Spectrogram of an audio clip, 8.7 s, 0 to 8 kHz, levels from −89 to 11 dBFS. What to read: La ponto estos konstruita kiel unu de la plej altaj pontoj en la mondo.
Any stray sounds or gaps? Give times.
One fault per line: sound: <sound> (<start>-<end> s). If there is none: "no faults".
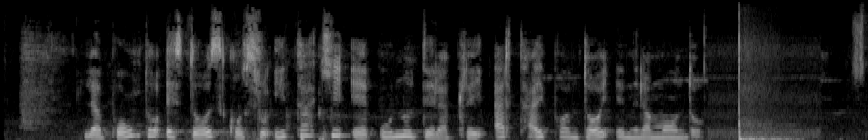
sound: thud (7.4-8.1 s)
